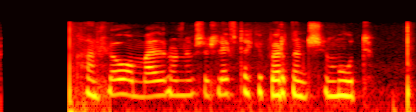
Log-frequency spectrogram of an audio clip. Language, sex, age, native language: Icelandic, female, 12, Icelandic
